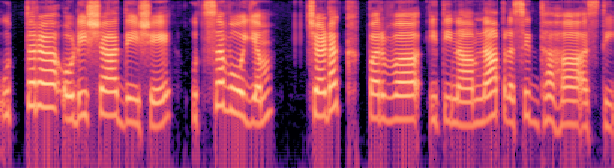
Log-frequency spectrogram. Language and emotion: Sanskrit, neutral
